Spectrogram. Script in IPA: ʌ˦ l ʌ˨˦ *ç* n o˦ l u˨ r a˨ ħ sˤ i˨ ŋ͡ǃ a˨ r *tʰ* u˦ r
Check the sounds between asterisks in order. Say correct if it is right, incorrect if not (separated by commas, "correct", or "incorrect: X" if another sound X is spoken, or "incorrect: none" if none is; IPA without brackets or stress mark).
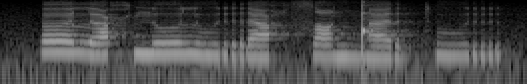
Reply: incorrect: ħ, correct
